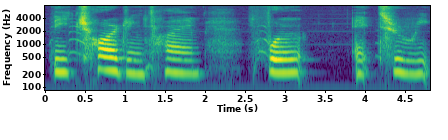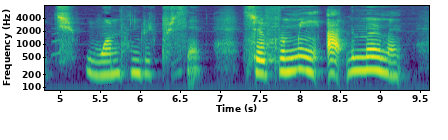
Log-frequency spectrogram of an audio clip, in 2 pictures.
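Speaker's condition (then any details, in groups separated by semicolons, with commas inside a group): Cerebral palsy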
